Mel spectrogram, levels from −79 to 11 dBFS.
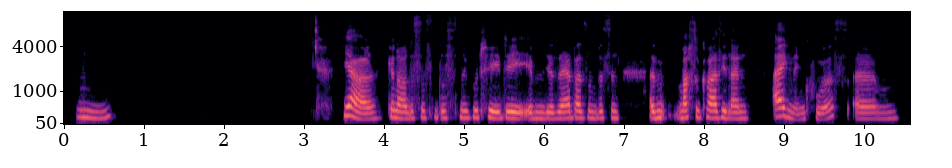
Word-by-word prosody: Mhm. 215 0 -4 2.9
Ja, 185 -9 +5
genau, 205 -5 +3
das 195 +2 -5
ist 205 -1 -6
das 200 -2 -5
ist - - -27
'ne 205 -1 -1
gute 215 +1 -2
Idee, 195 -1 +4
eben 185 0 -1
dir 185 -1 0
selber 195 +2 +2
so 200 - -8
'n 190 - -5
bisschen 195 0 -4 0.4
ähm, 200 +4 +2
machst 210 -3 0
du 220 - -1
quasi 205 -1 +3
deinen 190 0 -2 0.3
eigenen 215 -9 +2
Kurs, 175 +8 -6
ähm, 180 +2 -5
195 Hz, 135 wpm, -21 LUFS, 185-210 Hz, 2.9 s, Ja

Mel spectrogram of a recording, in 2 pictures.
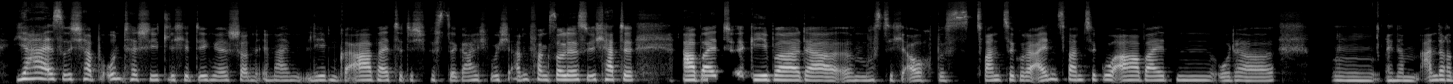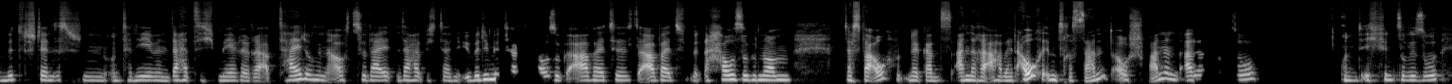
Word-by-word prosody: Ja, 260 +4 +4
also, 240 -1 +2
ich 235 +1 -1
habe 225 -2 -1
unterschiedliche 220 -4 -3
Dinge 195 0 -3
schon 185 -1 -5
in 185 +2 -9
meinem 185 -2 -7
Leben 195 0 -3
gearbeitet. 195 0 0
Ich 190 -1 -7
wüsste 195 -2 -7
gar 185 +1 -6
nicht, 205 0 -7
wo - - -7
ich 205 0 -6
anfangen 215 +1 -2
soll. 210 +1 +4
Also, 210 0 +2
ich 215 +2 -2
hatte 210 -2 +3 0.5
Arbeitgeber, 205 0 +5
da, 185 -3 +1
äh, - - -6
musste 185 +1 -6
ich 180 - -9
auch 185 +1 -3
bis 185 0 -7
20 200 +1 -2
oder 190 - 0
21:00 215 0 -1
arbeiten 195 -1 0
oder, 175 0 -5 0.5
mm, 180 -2 -4
in 180 -1 -3
'nem 180 -2 -4
anderen 200 -1 -2
mittelständischen 195 -2 -4
Unternehmen, 185 0 -3
da 195 +1 +1
hat 195 - -4
ich 170 - -8
mehrere 180 -2 -2
Abteilungen 210 +1 +1
auch 200 - -1
zu 210 - -3
leiten. 190 -2 0
Da 195 -1 0
habe 190 -1 -4
ich 170 +1 -11
dann 180 -1 -6
über 180 +3 0
die 230 - +5
Mittagspause 205 -4 -1
gearbeitet, 195 0 +1
Arbeit 185 0 +3
mit - - -9
nach - - -1
Hause 215 -1 +6
genommen. 205 0 +4 0.5
Das - - +1
war - - +7
auch - - +2
'ne 195 -5 -1
ganz 180 -1 -2
andere 185 0 +3
Arbeit, 180 -1 0
auch - - +10
interessant, 190 -5 +1
auch - - 0
spannend 245 -4 -1
alles 200 +3 +2
und - - -37
so. 240 +4 -2 0.8
Und 185 -2 -3
ich 200 0 -3
finde 210 -2 -2
sowieso, 195 0 0
195 Hz, 165 wpm, -23 LUFS, 185-210 Hz, 0.8 s, auch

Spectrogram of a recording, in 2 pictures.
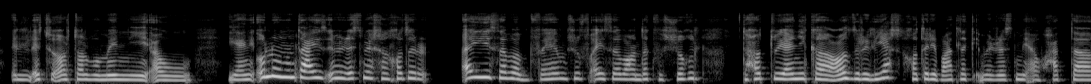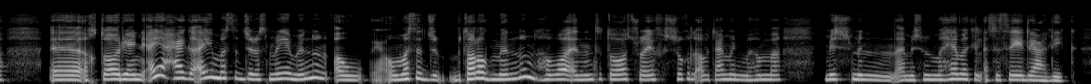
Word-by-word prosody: الHR 220 -1 -2
طالبه 230 -1 -1
مني" 215 -2 +2
أو 195 -1 -2 0.4
يعني 220 +1 -1
قُل 335 +4 +5
له 380 - +7
إن 340 - +6
أنت 330 0 +3
عايز 300 0 +5
إيميل 280 0 0
رسمي، 275 +2 -1
عشان 270 -2 -4
خاطر 265 0 -3 0.3
أي 330 +3 +4
سبب، 275 -8 -1
فاهم؟ 255 +3 -3
شوف 260 -1 -8
أي 250 +2 -1
سبب 245 -1 -3
عندك 235 +1 -1
في 250 - -19
الشغل، 245 +5 -4 0.4
تحُطُّه 260 +2 -2
يعني 250 +1 +4
كعذر 245 +2 +3
ليه، 245 +6 +1
عشان 315 -1 -6
خاطر 245 0 -2
يبعت 220 0 -2
لك 235 - -4
إيميل 220 -1 -5
رسمي، 215 +1 -4
أو 210 - -6
حتّى 210 0 -3 0.5
آآ 210 -1 +2
اختار 235 +3 +2
يعني، 230 0 +3
أي 400 +5 +4
حاجه، 285 -7 +2
أي 315 +4 +3
مسج 285 -4 +1
رسمية 240 +3 +1
منه 270 +5 +1
أو 205 -1 0
أو 225 +3 +1
Message 240 -5 -1
بِطَلب 250 +6 +4
منه 235 +8 +2
هو، 225 +2 -1
إن 215 -2 +1
أنت 230 +2 -3
تقعد 235 0 -1
شوية 220 -2 -2
في 225 - -11
الشغل، 240 +2 -6
أو 215 - -5
تعمل 225 +1 -1
مهمة 215 +2 -3 0.4
مش 230 +2 -2
من 200 -4 -1
مش 200 +1 -4
من 220 - +1
مهامك 230 +2 0
الأساسية 210 +1 -2
اللي 205 0 -1
عليك، 180 -2 -2
230 Hz, 185 wpm, -23 LUFS, 215-255 Hz, 0.5 s, له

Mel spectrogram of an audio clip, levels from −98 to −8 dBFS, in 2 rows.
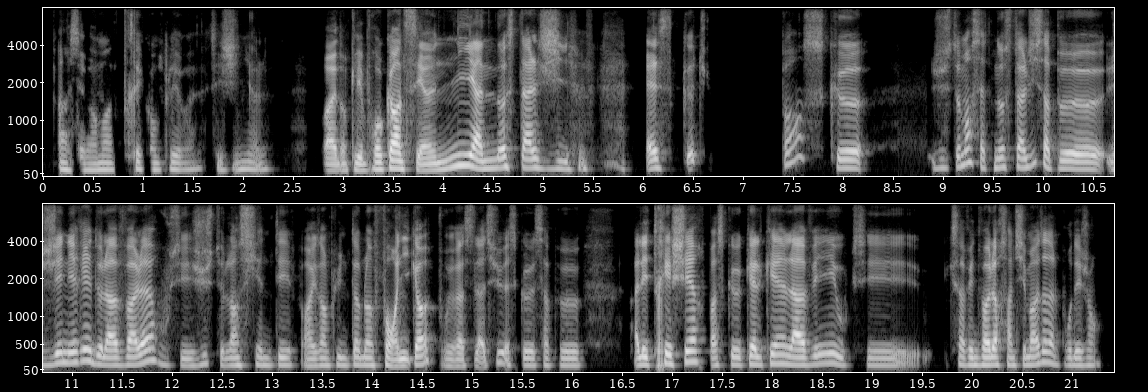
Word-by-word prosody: Ah 125 - -3
c'est 115 - -9
vraiment 120 +1 -4
très 140 - -5
complet, 125 0 -7
ouais, 120 +2 -11 0.2
c'est - - -12
génial. 130 +2 -8 0.5
Ouais, 105 -1 +4
donc 110 +2 -5
les 110 -2 +3
brocantes, 135 +5 +6
c'est 125 -6 +1
un 110 +1 +4
nid 180 +9 +4
à 145 - +9
nostalgie. 150 -4 +1 0.7
Est-ce 150 0 +1
que 390 - -3
tu - - -11 0.7
penses 335 0 -8
que, 150 - 0 0.6
justement, 155 - -4
cette 160 -8 -7
nostalgie, 165 +4 -1
ça 170 -10 0
peut 135 -3 +2
générer 175 +9 +1
de 155 - -1
la 135 -1 +5
valeur 140 +10 +3
ou 140 - -12
c'est 120 -2 -7
juste 150 +3 -8
l'ancienneté? 130 +1 -4
Par 120 -2 -6
exemple, 130 +2 -3
une 130 -1 -5
table 135 0 -2
en 130 - +1
Formica, 125 +4 +3
pour 115 - -9
y - - -5
rester 110 -1 -3
là-dessus, 180 -1 -4
est-ce - - -5
que 130 -1 -3
ça 130 +1 -8
peut 125 -1 -5 0.5
aller 135 +1 +3
très 165 +1 +4
cher 190 +4 +3
parce 130 -6 -3
que 140 -2 -2
quelqu'un 150 +3 +2
l'avait 150 +4 +4
ou 135 - -3
que 130 - -17
c'est 125 -1 -8 0.3
que - - -11
ça - - -3
avait 135 0 -1
une 135 - -3
valeur 140 0 +5
sentimentale 140 +5 -1
pour 135 -1 -8
des 130 0 -1
gens? 135 +3 -9
135 Hz, 190 wpm, -25 LUFS, 130-155 Hz, 0.7 s, à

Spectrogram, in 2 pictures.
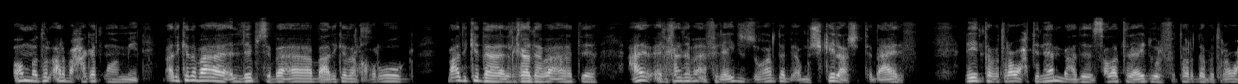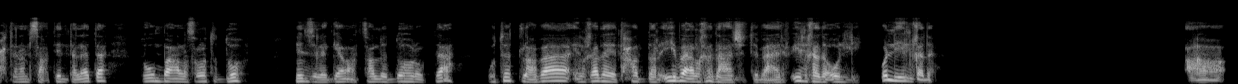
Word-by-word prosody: هُم 170 -1 +2
دُول 175 +2 -3
4 160 - 0
حاجات 155 -1 -1
مُهمّين، 115 -4 -7 0.2
بعد - - -1
كده 195 +2 +1
بقى 170 -5 +7
اللبس 150 0 -1
بقى، 135 +1 +2
بعد 120 - +2
كده 140 0 -3
الخروج، 135 0 -4 0.4
بعد 175 - +2
كده 155 -7 +4
الغدا 130 +2 +4
بقى 130 0 +1
ت 130 -1 -4 0.3
عا 175 - +4 0.2
الغدا 160 +1 -2
بقى 160 - -3
في - - -8
العيد 125 +6 -2
الصغيّر 135 +2 -5
ده 150 +1 -3
بيبقى 105 -4 -9
مشكلة 115 - +2
عشان - - -3
تبقى - - -2
عارف، - - -1 0.5
ليه؟ 155 +2 +4
أنت 155 - -2
بترَوّح 140 +3 +2
تنام 155 +6 -2
بعد 120 -1 -4
صلاة 125 +6 0
العيد 135 +1 +1
والفطار 130 0 -4
ده، - - -4
بترَوّح 120 +2 -4
تنام 120 +1 -9
ساعتين، 125 +2 -3
3، 140 +9 0 0.4
تقوم 145 +1 -2
بقى 140 -1 +4
على 130 -2 -1
صلاة 135 +3 -2
الضهر، 140 +6 -1 0.5
تنزل 135 -5 -1
الجامع 125 +3 -2
تصلّي 125 0 -4
الضهر 130 +2 -2
وبتاع، 115 - -1 0.4
وتطلع 170 -1 -1
بقى 165 +1 +6
الغدا 145 +4 +2
يتحضّر، 120 -1 -2
إيه 175 +1 +3
بقى 170 - +8
الغدا 125 -1 -1
عشان 105 -1 0
تبقى - - -2
عارف، - - -5
إيه 175 - +2
الغدا، 135 -6 +2
قُل 125 - +2
لي، - - -14 0.2
قُل 205 - +6
لي 175 - +2
إيه 165 - +3
الغدا؟ 145 -4 -1 2.6
آه، - - -1
135 Hz, 175 wpm, -24 LUFS, 125-155 Hz, 2.6 s, بقى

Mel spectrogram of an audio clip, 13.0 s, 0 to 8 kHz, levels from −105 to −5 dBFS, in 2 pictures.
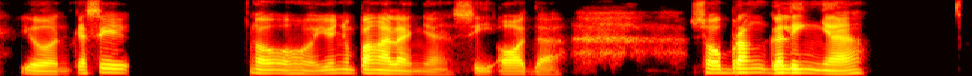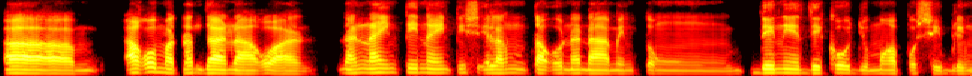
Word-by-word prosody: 'yon. 105 -3 -4
Kasi 145 +3 -2 0.8
oo, 125 -3 -4
'yon 130 +5 -5
'yong 135 - -18
pangalan 120 -5 +3
niya, 95 -2 -12
si 105 -2 -8
Oda. 105 -1 -4 0.9
Sobrang 155 +2 +1
galing 145 -3 +1
niya. 115 0 +4 0.8
Um, 125 -3 +5 0.2
ako 180 - +5
matanda 135 -3 +4
na 120 -1 +3
ako, - - -3
ah, 110 0 0 0.2
na 135 - -2
1990s, 150 -2 0
ilang 135 +1 -2
taon 130 0 0
na 135 - -2
namin 120 -1 0
tong 120 - -8 0.6
dine-decode 145 -2 -1
'yong 125 +1 -6
mga 125 - -2
posibleng 115 -1 -5
130 Hz, 135 wpm, -27 LUFS, 120-145 Hz, 0.9 s, Um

